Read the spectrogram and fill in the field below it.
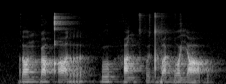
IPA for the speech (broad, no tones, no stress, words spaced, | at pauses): ɾɔnk͡pʉqʼɔr | k͡pu hɑnt͡sʼudɡ͡bɑɡ͡bɔ jɑb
